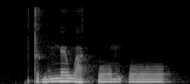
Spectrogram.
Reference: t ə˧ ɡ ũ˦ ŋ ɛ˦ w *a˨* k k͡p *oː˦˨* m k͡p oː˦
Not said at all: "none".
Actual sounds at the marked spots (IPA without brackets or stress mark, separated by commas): a˨, oː˦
